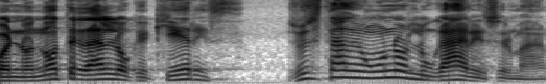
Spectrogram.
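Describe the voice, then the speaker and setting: An animated man speaks in a high pitch with very wide pitch swings at a moderate pace. The recording is very clean, with a silent background. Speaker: preacher. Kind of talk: sermon to a live congregation, call-and-response preaching. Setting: church with audience. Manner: animated, fervent, repeatedly addressing the audience as 'hermano'; exhorting, rising-tone pulpit delivery with rhetorical questions.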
